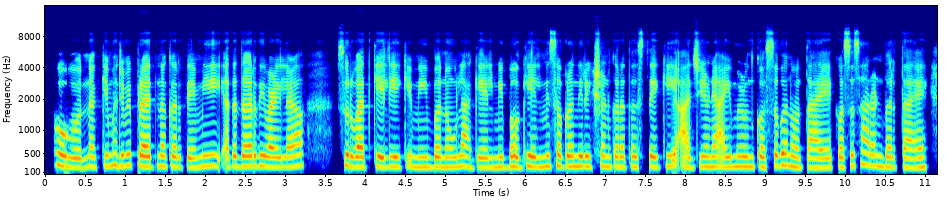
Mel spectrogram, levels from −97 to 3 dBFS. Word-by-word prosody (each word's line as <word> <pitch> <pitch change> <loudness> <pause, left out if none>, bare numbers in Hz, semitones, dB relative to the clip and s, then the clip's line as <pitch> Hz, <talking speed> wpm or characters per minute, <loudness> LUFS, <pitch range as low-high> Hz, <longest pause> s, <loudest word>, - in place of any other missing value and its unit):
हो, 240 -2 +5
हो 200 -2 0
नक्की. 215 +2 -4
म्हणजे 235 0 -1
मी 240 - -1
प्रयत्न 225 -1 +4
करते 210 -2 -1
मी 225 +3 -2
आता 205 +2 +1
दर 225 0 +4
दिवाळीला 215 0 +1 0.5
सुरुवात 215 -3 +4
केली, 215 -1 +2
की 225 - -4
मी 210 -1 -3
बनवू 210 -1 0
लागेल, 205 -2 -2
मी 210 +1 -1
बघेल 215 0 +2
मी 220 +2 -1
सगळं 225 0 +1
निरीक्षण 225 0 0
करत 215 0 -2
असते, 215 0 -1
की 225 - -2 0.2
आजी 210 +3 -2
आणि 215 0 0
आई 210 -1 +1
मिळून 220 0 0
कसं 215 +2 0
बनवत 220 -5 0
आहे, 195 0 0
कसं 210 +2 0
सारण 235 -3 -1
भरत 210 -2 -3
आहे. 200 +1 0
215 Hz, 195 wpm, -26 LUFS, 210-225 Hz, 0.5 s, हो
